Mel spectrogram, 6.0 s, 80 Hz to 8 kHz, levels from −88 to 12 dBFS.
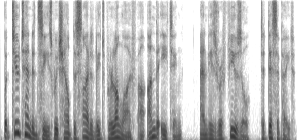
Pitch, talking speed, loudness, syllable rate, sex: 105 Hz, 170 wpm, -18 LUFS, 6.0 syllables/s, male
